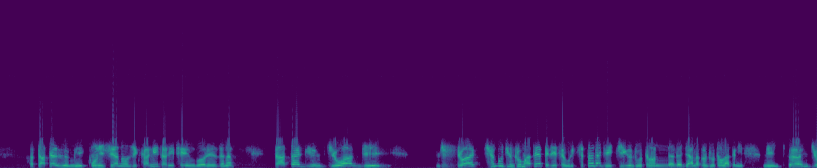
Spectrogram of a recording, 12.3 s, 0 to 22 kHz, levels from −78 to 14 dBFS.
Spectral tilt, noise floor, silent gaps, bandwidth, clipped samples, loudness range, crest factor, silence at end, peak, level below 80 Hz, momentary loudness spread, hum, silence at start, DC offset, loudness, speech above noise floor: -6.5 dB/octave; -61 dBFS; none; 7.2 kHz; under 0.1%; 1 LU; 14 dB; 0 s; -12 dBFS; -68 dBFS; 7 LU; none; 0.45 s; under 0.1%; -24 LUFS; 36 dB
